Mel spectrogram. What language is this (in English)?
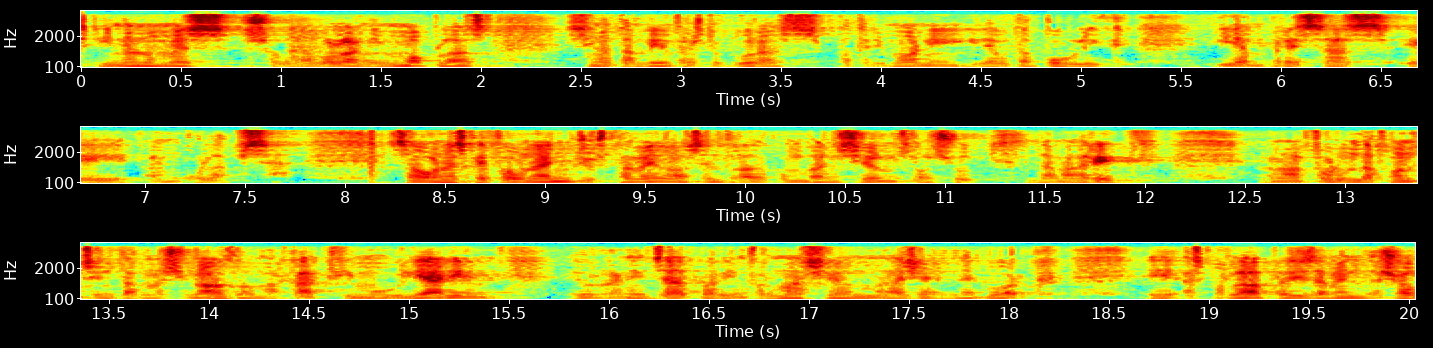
Catalan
